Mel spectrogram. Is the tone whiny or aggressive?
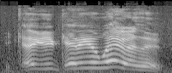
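aggressive. It is said in an aggressive tone.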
